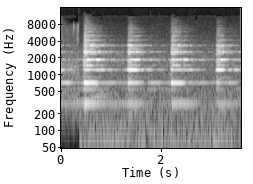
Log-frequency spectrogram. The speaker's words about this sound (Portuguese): Era um sino pequeno. É aquele que agora eles tiraram dali e colocaram ali na parede da casa 3 e que toca lá, dá umas três batidinhas para avisar que vai começar o culto.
